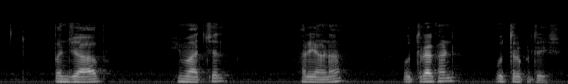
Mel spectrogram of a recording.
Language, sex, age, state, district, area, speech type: Punjabi, male, 18-30, Punjab, Rupnagar, rural, spontaneous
